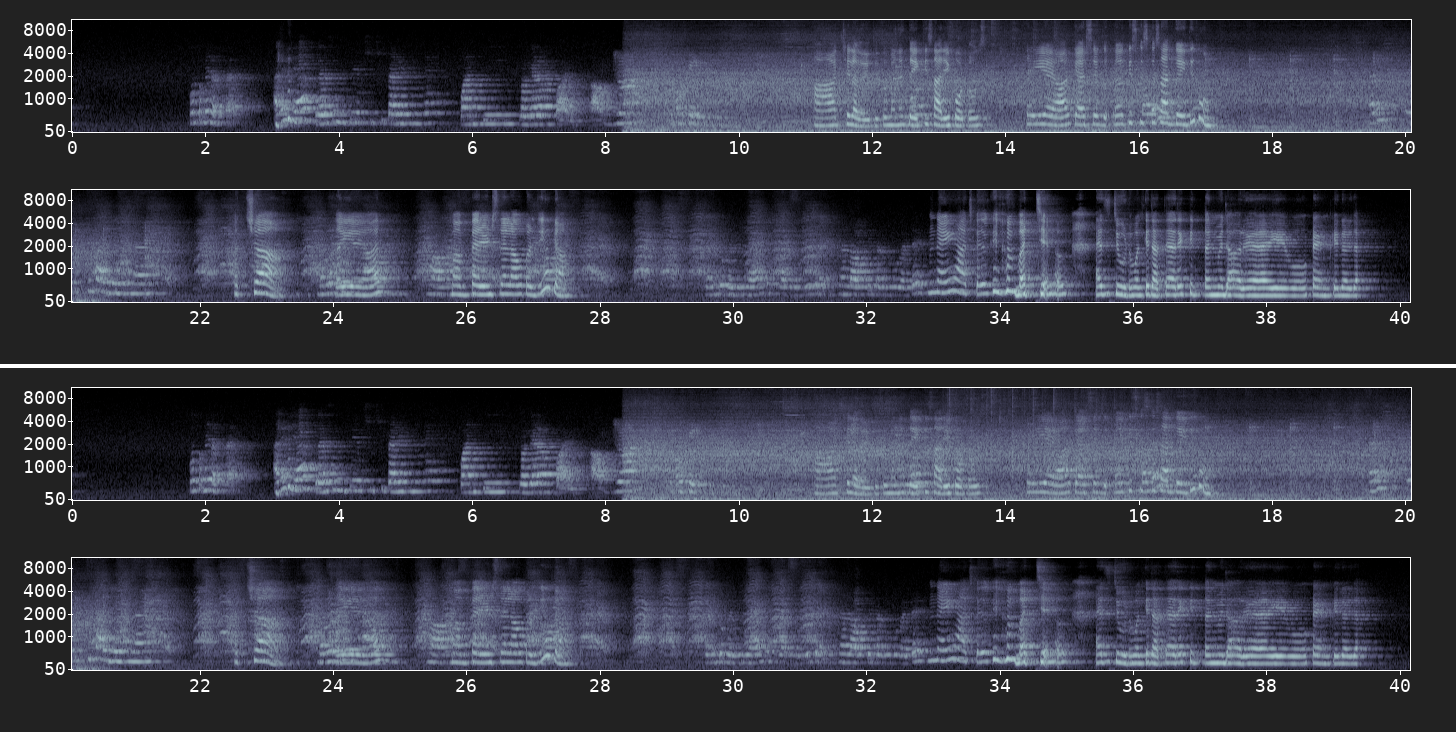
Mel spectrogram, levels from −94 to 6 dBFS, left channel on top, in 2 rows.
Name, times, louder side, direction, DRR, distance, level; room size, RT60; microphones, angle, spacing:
voice 1, 1.8-2.5 3.0-4.3 4.7-5.6 5.8-8.0 9.0-9.9 12.3-12.8 15.7-16.5 16.8-17.0 19.4-21.3 23.8-25.0 25.4-25.9 27.1-27.5 29.6-32.8, right 1 dB, 35° right, -6 dB, 1.5 m, -35 dB
sound 1, 8.0-8.6 8.9-9.7 10.1-10.5 10.9-11.1 11.7-11.9 12.3-12.4 13.0-13.2 13.7-13.8 14.3-15.4 15.7-15.8 16.3-16.4 17.0-17.1 17.6-17.8 18.3-18.5 18.9-19.0 19.5-19.7 20.1-20.2 20.5-20.6 21.1-21.3, right 2 dB, ahead, 0.9 m, -39 dB
sound 2, 8.2-20.5, right 1 dB, 60° right, 1.7 m, -35 dB
voice 2, 11.1-13.7 14.3-16.0 16.3-17.1 22.5-23.3 24.0-24.8 25.8-27.6 32.9-39.4, left 4 dB, 35° left, 9 dB, 0.3 m, -26 dB
sound 3, 13.0-31.9, right 2 dB, 80° right, 0.9 m, -42 dB
6.1 x 3.1 x 5.5 m, 0.93 s
head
